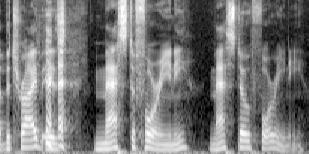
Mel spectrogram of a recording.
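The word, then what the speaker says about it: Mastophorini: tribe is Mast forini masto forini like a like a Mastadon it's like an elephant the genus is or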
